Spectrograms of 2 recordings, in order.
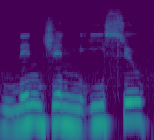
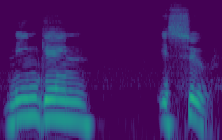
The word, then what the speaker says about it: Ningen Isu: correctly this time and every one of my previous reaction videos I've said Ninja ISU which I'm a dumb American I just see word I try to say it phonetically but I been told a couple of different ways to pronounce it um in the comments so ningain issue I think that's how you say it I'm trying um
